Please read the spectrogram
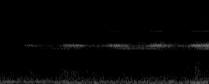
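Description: Cricket chirping, a single high chirp repeated a little over twice a second, most likely the comic 'crickets' sound effect cueing an awkward silence after a joke.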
